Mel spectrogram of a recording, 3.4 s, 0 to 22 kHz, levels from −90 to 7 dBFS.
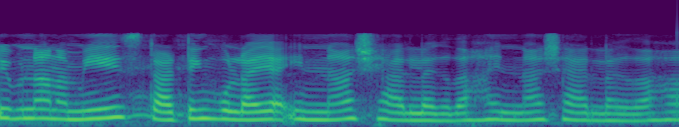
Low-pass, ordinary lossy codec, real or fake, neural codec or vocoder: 7.2 kHz; none; real; none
